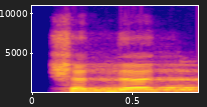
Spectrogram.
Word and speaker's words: Shaddad: Shaddad ibni Ausin, Abu Ya'la ini adalah kunyahnya, namanya adalah Shaddad bin Aus. Shaddad bin Aus bi fathis shinil mu'jamati wa tashdidid dal.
